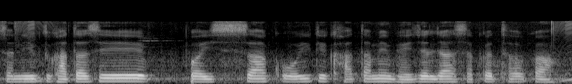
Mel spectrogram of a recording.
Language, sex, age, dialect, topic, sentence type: Bhojpuri, male, 25-30, Western, banking, question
